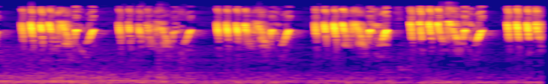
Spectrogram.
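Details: Short, bright bursts of tinkling notes, each ending in quick down-slurred whistles, sung by an Oriental white-eye (cigun) with brief silences between.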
